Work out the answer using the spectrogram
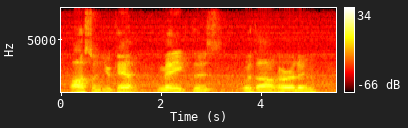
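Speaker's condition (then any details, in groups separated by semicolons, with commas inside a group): Tongue cancer surgery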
